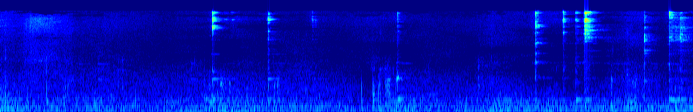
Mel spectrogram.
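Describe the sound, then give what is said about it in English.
Someone drinks water from a glass: a handful of sharp, bright clinks and taps scattered unevenly over a faint low rumble, with no talking. “I just did a break again to drink water.”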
